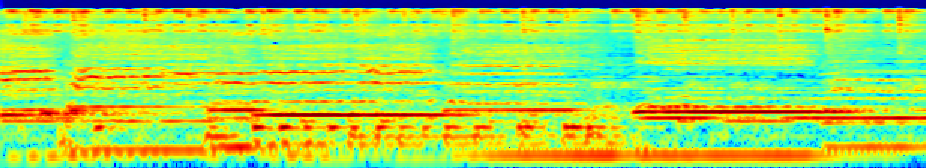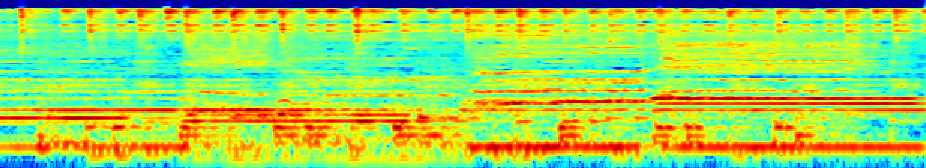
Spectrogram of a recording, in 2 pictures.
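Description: A women's church choir singing a gospel song together in harmony, with long, steady low bass notes underneath that change every few seconds.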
